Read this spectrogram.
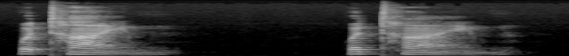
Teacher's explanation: let's make what short and time long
